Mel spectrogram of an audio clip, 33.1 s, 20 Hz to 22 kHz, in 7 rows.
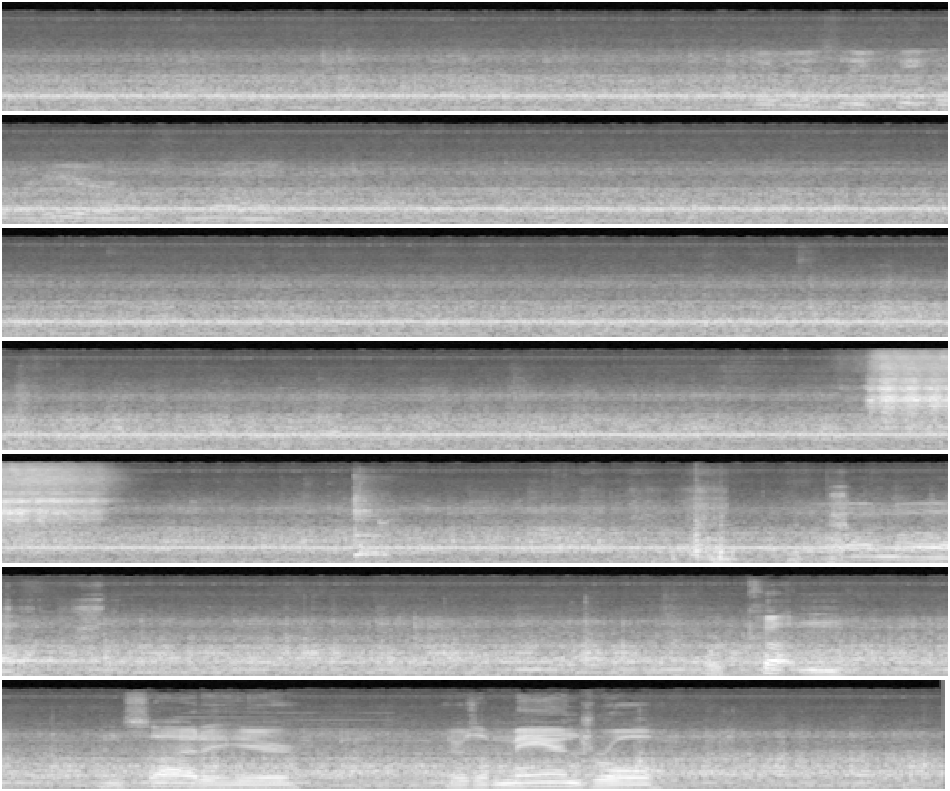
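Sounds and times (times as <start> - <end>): milling machine humming: 0.0 - 33.0
air blow gun hiss: 18.4 - 19.6.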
